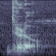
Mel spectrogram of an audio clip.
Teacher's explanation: এদের উচ্চারণে জিহ্বার অগ্রভাগ উল্টে গিয়ে মূর্ধাকে স্পর্শ করে এবং দন্তমূলকে তাড়না করে, সেজন্য এদের বলে তাড়নাজাত বর্ণ।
